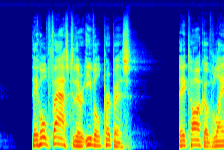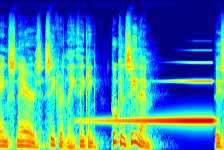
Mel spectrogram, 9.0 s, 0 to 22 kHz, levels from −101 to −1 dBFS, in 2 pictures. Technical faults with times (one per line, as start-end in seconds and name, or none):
5.97-8.89 loudspeaker feedback squeal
